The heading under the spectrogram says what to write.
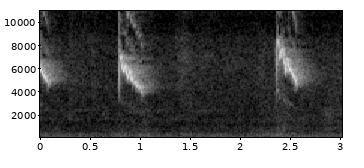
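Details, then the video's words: Three piercing, falling tsee notes from a month-old Oriental white-eye, sharp onsets and brief tails, with faint low hum behind. "burung pleci 1 bulan"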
